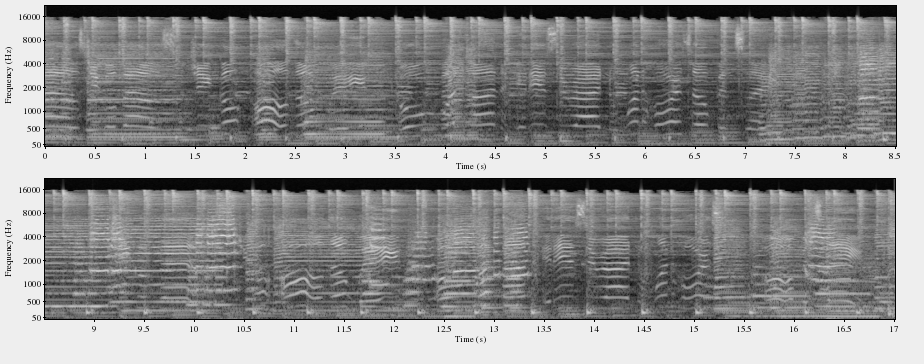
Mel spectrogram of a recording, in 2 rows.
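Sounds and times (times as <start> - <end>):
small jazz band playing: 0.0 - 17.0.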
